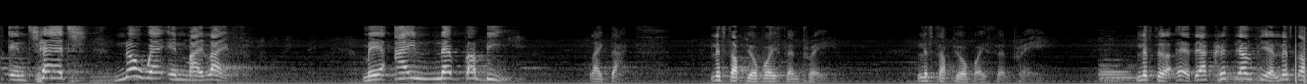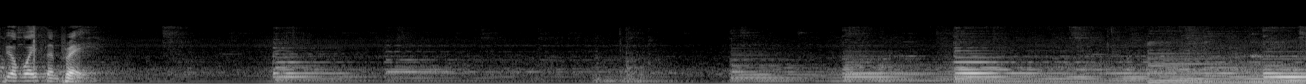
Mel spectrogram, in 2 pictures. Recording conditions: large echoing room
